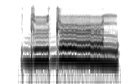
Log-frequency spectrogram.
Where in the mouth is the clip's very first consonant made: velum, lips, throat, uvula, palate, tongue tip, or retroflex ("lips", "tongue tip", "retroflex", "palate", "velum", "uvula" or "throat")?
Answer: tongue tip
